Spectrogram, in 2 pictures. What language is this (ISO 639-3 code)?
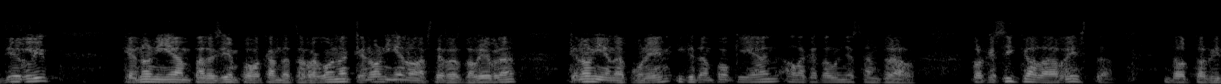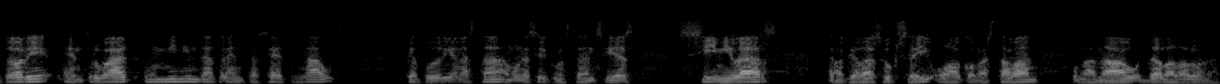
cat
